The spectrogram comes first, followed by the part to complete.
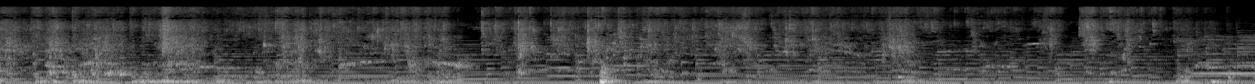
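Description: A kitchen tap running while dishes are washed in the sink, with clinks of crockery and one sharp knock about six seconds in. Background music plays underneath.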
